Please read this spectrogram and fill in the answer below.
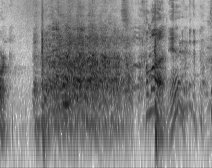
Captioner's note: laughter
